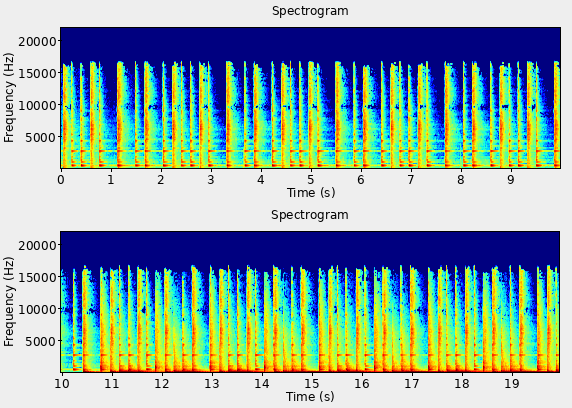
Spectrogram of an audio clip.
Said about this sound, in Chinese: 那我们可以听听看，就是另外一个呃，让大家听听看这个所谓的 bembe 的节奏是长像这样子的。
